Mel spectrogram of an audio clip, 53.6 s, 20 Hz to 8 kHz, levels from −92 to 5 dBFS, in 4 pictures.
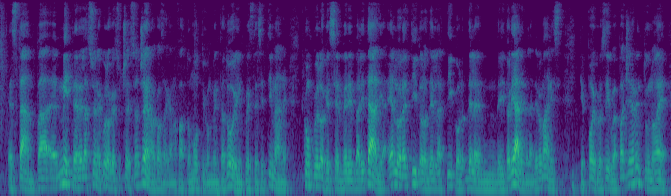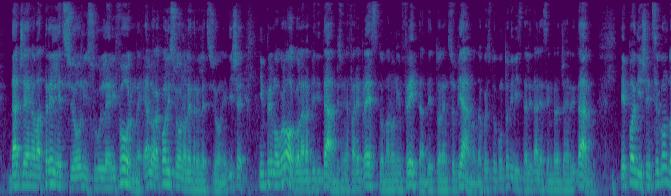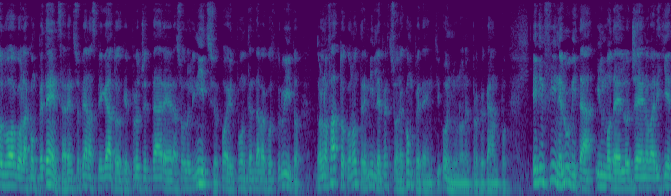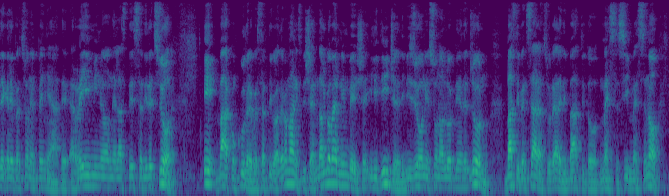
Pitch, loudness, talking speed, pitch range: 105 Hz, -36 LUFS, 180 wpm, 90-120 Hz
